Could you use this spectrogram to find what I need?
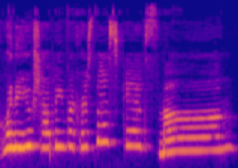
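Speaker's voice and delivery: put-on high, loud, nagging kid voice; whiny kids. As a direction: whine it up like a pestering child. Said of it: "my kids are like".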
